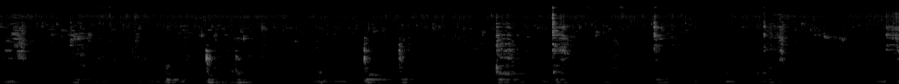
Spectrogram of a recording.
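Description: Sliced onion, green chillies and garlic frying in oil on an iron tawa: a faint steady sizzle, with irregular scrapes and taps of a metal spatula stirring them.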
